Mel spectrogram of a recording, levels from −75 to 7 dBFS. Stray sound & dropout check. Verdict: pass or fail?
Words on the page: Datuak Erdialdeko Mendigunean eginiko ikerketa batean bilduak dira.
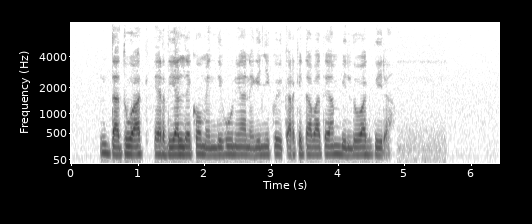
pass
